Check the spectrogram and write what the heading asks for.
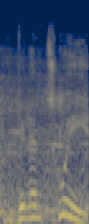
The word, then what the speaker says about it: Willem II: Okay, Willem II is the correct pronunciation.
